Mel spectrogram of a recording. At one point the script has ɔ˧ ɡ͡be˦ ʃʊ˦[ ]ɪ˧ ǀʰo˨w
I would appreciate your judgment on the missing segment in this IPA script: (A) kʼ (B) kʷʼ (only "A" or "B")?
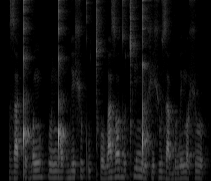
B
